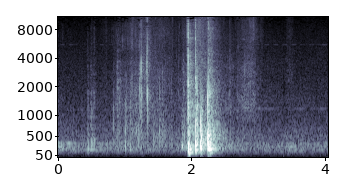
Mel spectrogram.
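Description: A heavy book thumps shut.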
